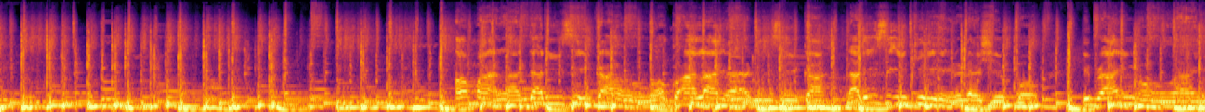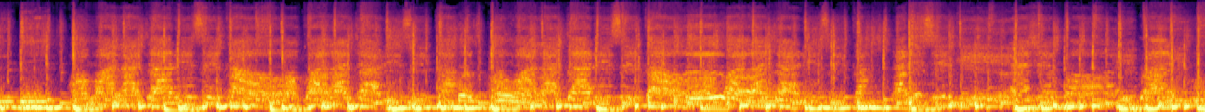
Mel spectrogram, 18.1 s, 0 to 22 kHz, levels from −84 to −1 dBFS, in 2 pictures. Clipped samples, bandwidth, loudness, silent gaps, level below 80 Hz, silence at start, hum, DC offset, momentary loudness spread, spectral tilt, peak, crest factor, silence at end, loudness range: 0.6%; 19.5 kHz; -9 LUFS; none; -24 dBFS; 0 s; none; under 0.1%; 3 LU; -6 dB/octave; 0 dBFS; 8 dB; 0 s; 2 LU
